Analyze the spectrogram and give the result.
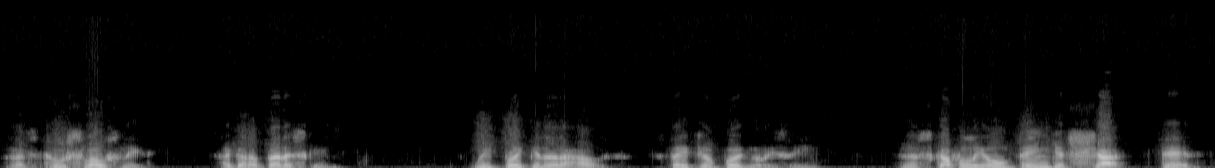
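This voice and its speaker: An actor playing a ruthless escaped-convict gangster, blunt, threatening and slangy, in a 1930s radio drama. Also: male voice, fairly low pitch, normal speed, pauses often. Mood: menacing, impatient. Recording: tinny, muffled 1930s radio recording.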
